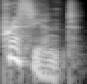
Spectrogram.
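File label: "prescient", British English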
